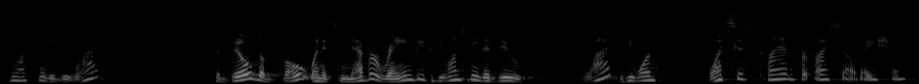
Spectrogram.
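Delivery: mild mock disbelief, hushed; incredulous believer. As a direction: balk at the odd command. Believer balking at God's command.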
